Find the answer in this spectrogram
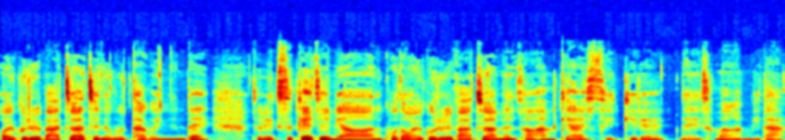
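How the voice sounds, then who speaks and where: A woman's somewhat breathy, fairly low voice with a dark, mellow tone, at a fairly slow pace, on a very clean recording with a silent background. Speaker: meditation guide. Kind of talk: casual talk introducing a meditation. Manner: soft-spoken, slow.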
